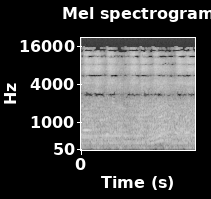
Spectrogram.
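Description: Loud dance music from a club sound system, heard through a phone's microphone, with a tone that glides upward past the middle.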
